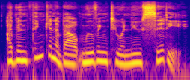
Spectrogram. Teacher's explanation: I said I've been. And I didn't say thinking with a strong G sound at the end. It was softer, almost like thinkin'.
